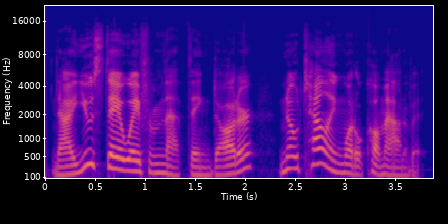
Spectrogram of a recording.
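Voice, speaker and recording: A woman's voice: lowish voice, very animated, normal speed, clean tone, dry recording, clean studio sound, voice pushed down. A woman voicing a stern, practical farmer father with a terse, folksy, admonishing manner in a storybook. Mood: stern warning.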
